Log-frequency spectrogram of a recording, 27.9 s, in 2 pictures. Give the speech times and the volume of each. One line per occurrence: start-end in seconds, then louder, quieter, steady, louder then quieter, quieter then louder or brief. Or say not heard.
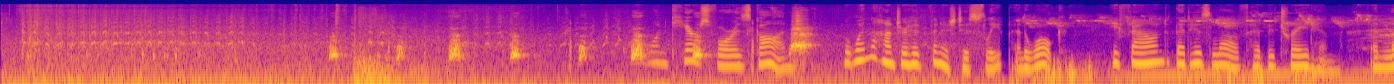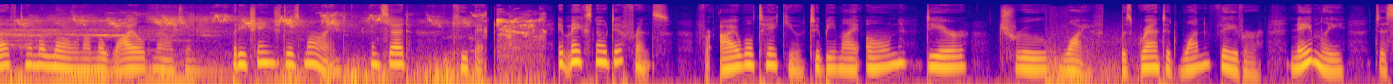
6.4-27.8 steady.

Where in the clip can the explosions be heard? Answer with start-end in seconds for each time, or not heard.
3.5-4.8, 24.4-25.6.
